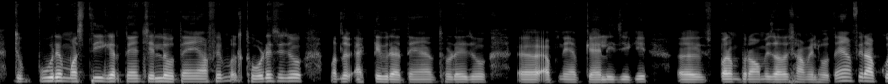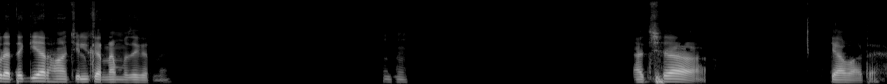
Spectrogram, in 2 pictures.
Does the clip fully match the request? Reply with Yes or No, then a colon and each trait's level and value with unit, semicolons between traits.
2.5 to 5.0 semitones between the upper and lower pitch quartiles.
Yes: average, 3.3 semitones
